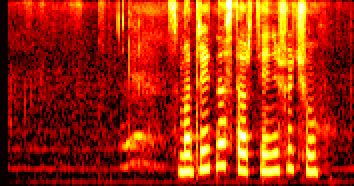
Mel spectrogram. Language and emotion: Russian, neutral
